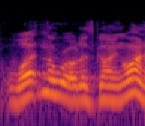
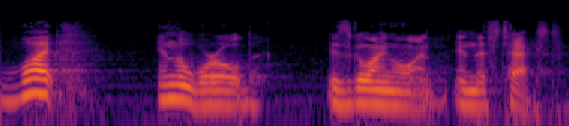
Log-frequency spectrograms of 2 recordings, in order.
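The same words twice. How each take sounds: First: Said in the usual way. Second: Drawn out, dropping softer; slow and quiet, pausing between words; slow, hushed rhetorical question. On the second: Shown as a demonstration. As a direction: linger on each piece of the question.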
